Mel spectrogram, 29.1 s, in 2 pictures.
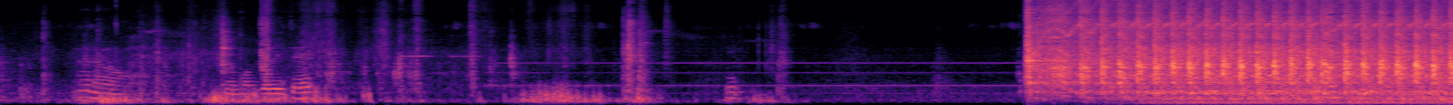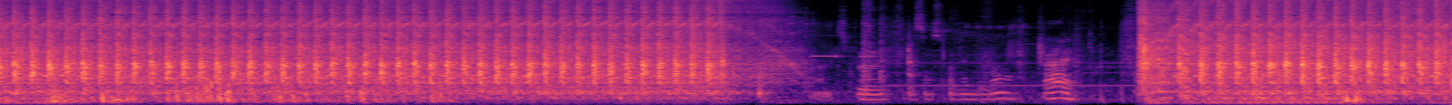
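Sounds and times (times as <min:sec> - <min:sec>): car engine cranking by starter: 0:10.2 - 0:22.6, 0:25.9 - 0:29.0.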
